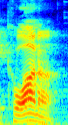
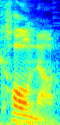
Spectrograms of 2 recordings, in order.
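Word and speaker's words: Koana: yeah weird hey hey kanana or Kona I think it's just Kona right it's like one not kanana it's Kona the way people are pronouncing it in cutcenes is Kona I'm pretty sure so let me try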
